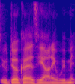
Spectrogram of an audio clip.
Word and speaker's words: Udoka Ezeani: You're going to have to pronounce this for me because I butchered it. Udoka Ezeani. Yes, Udoka Ezeani.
